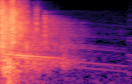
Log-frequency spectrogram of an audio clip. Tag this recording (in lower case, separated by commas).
explosion, gunshot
